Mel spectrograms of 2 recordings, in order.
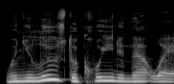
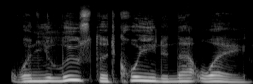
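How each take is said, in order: First: Lightly voiced goofy old man; goofy male voice. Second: Lightly voiced goofy old man, slow; slow goofy male voice. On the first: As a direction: imitate the narrator's silly man voice. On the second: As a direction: drag it out like a goofy old guy. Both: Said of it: "she was talking like that".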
